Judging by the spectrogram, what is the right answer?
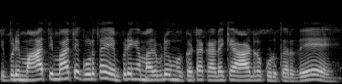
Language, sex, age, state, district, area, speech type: Tamil, female, 45-60, Tamil Nadu, Namakkal, rural, spontaneous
